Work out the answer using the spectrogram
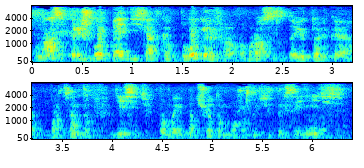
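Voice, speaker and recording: Мужчина ведёт живое обсуждение с публикой, его голос отдаётся эхом, как в пустом складе. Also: male voice, medium pitch, a little fast, warm tone. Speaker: event moderator. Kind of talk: informal live discussion with an audience. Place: echoey indoor hall at a live event. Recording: echoey hall, distant mic, muffled, noisy.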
